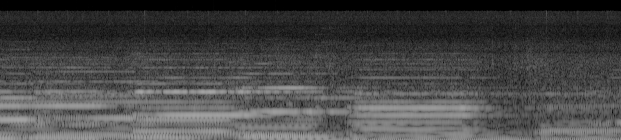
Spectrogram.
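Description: Church pipe organ playing held full chords over a deep pedal bass, the harmony changing about once a second, with a short break between chords about five seconds in.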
